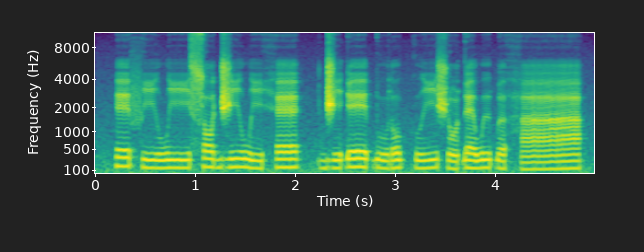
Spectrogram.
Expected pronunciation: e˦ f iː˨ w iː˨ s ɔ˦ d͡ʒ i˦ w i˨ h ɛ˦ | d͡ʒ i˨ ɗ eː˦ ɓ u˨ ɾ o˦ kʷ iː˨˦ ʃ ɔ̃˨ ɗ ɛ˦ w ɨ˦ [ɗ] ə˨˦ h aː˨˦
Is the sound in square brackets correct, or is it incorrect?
incorrect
